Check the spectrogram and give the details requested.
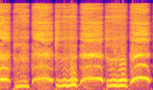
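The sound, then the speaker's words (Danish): A woman sitting in a car pants and gasps because she is out of breath, in quick, loud, alternating inhales and exhales, about six heavy breaths in a steady rhythm, with no talking. “Samtidig med, at vi har lyden af hende, kvinden, der sidder i bilen og stønner, fordi hun er forpustet.”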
